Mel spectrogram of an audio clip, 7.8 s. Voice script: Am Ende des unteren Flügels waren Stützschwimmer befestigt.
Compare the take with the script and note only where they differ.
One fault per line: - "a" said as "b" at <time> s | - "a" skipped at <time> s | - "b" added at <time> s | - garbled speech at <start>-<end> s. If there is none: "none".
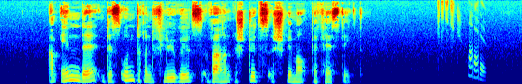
none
